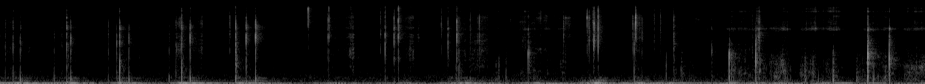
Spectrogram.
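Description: A small, unfinished light wood cylinder shaped like a lipstick, with a seam at the cap, is held in the hand while long acrylic nails tap and scratch its surface. Quick, dry, bright clicks and scratchy rasps come in an irregular stream over a steady low rumble, each tap dying away almost instantly.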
